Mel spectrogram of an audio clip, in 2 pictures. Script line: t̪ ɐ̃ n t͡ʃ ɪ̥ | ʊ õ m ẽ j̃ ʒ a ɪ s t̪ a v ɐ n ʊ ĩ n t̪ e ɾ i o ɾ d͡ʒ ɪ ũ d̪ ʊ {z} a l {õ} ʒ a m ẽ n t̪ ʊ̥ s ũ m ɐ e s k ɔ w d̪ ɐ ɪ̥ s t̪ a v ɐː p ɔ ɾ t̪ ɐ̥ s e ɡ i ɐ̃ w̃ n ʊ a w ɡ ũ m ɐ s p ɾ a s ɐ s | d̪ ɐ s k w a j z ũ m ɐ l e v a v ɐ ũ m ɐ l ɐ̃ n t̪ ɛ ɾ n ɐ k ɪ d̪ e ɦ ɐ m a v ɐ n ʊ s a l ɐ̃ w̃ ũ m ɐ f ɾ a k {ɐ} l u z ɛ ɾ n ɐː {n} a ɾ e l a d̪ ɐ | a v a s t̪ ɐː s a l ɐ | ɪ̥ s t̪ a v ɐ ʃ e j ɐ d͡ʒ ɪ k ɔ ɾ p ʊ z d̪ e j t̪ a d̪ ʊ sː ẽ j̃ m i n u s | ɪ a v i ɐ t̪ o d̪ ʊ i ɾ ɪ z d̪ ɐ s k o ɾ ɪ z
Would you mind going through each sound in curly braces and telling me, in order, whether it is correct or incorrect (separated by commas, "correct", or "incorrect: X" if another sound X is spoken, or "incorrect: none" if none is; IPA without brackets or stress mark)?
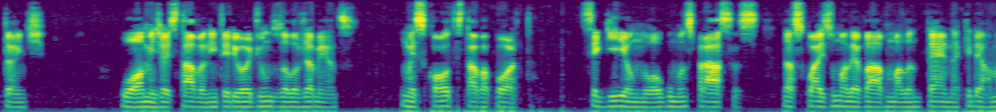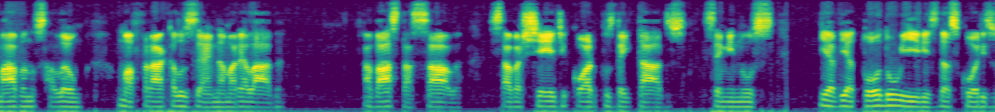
correct, correct, correct, incorrect: m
